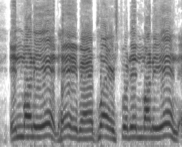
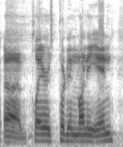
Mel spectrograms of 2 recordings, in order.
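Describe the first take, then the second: First: Higher, louder teasing of "players put in money in", leaning on "money" and the final "in"; mocking hecklers. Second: Said in the usual way. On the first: Conference crowd teasing the flyer typo, loud mocking voice. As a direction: rib the speaker about "players put in money in". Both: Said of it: "everyone kept saying".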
